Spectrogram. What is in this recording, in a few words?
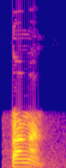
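"tangan", Indonesian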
